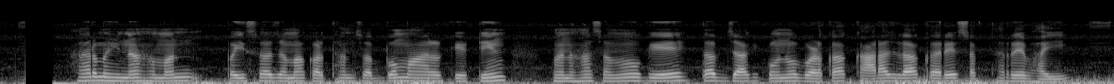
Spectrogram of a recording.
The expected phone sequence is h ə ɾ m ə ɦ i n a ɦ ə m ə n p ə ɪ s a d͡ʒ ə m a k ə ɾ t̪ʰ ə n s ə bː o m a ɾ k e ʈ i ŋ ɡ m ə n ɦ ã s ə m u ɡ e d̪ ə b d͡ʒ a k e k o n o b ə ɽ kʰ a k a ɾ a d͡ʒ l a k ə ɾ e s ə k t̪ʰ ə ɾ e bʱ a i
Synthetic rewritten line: h ə ɾ m ə ɦ i n a ɦ ə m ə n p ə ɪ s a d͡ʒ ə m a k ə ɾ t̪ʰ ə n s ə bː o m a ɾ k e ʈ i ŋ ɡ m ə n ɦ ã s ə m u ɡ e t̪ ə b d͡ʒ a k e k o n o b ə ɽ k a k a ɾ a d͡ʒ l a k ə ɾ e s ə k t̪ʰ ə ɾ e bʱ a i

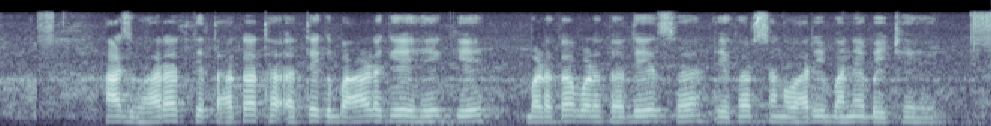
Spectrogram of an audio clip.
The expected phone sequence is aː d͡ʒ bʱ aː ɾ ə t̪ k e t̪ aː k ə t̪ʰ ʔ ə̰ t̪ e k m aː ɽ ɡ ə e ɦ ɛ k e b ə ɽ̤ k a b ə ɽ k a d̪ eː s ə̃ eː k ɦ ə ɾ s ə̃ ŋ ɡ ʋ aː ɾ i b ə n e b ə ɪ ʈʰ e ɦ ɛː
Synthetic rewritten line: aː d͡ʒ bʱ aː ɾ ə t̪ k e t̪ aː k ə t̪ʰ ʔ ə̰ t̪ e k b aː ɽ ɡ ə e ɦ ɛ k e b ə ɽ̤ k a b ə ɽ k a d̪ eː s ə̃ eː k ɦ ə ɾ s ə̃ ŋ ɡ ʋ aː ɾ i b ə n e b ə ɪ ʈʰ e ɦ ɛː

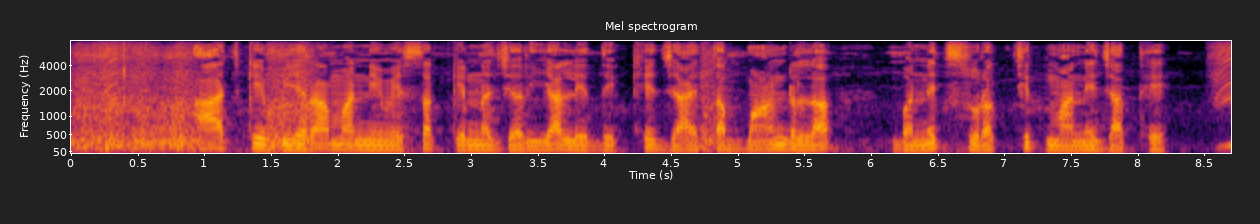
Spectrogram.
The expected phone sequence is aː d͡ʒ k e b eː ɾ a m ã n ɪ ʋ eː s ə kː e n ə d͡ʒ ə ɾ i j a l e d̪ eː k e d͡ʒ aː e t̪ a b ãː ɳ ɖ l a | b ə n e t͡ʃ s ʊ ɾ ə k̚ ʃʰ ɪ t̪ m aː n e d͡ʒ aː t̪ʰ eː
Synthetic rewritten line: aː d͡ʒ k e b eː ɾ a m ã n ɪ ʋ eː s ə kː e n ə d͡ʒ ə ɾ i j a l e d̪ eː kʰ e d͡ʒ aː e t̪ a b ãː ɳ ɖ l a | b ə n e t͡ʃ s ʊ ɾ ə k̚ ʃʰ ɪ t̪ m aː n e d͡ʒ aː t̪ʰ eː

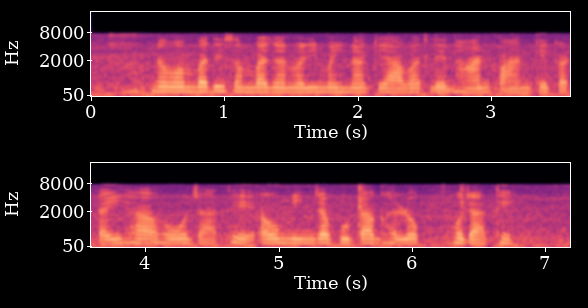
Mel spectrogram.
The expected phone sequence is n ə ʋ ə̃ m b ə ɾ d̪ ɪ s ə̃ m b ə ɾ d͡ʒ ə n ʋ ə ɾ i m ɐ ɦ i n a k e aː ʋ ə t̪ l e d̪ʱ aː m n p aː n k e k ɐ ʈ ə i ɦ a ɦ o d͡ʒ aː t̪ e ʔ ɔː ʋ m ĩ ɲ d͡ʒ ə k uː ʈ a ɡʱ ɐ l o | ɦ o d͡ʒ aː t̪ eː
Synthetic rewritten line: n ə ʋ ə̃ m b ə ɾ d̪ ɪ s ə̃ m b ə ɾ d͡ʒ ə n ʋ ə ɾ i m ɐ ɦ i n a k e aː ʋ ə t̪ l e d̪ʱ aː n p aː n k e k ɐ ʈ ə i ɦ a ɦ o d͡ʒ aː t̪ e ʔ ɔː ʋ m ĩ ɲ d͡ʒ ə k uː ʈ a ɡʱ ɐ l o | ɦ o d͡ʒ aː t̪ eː

